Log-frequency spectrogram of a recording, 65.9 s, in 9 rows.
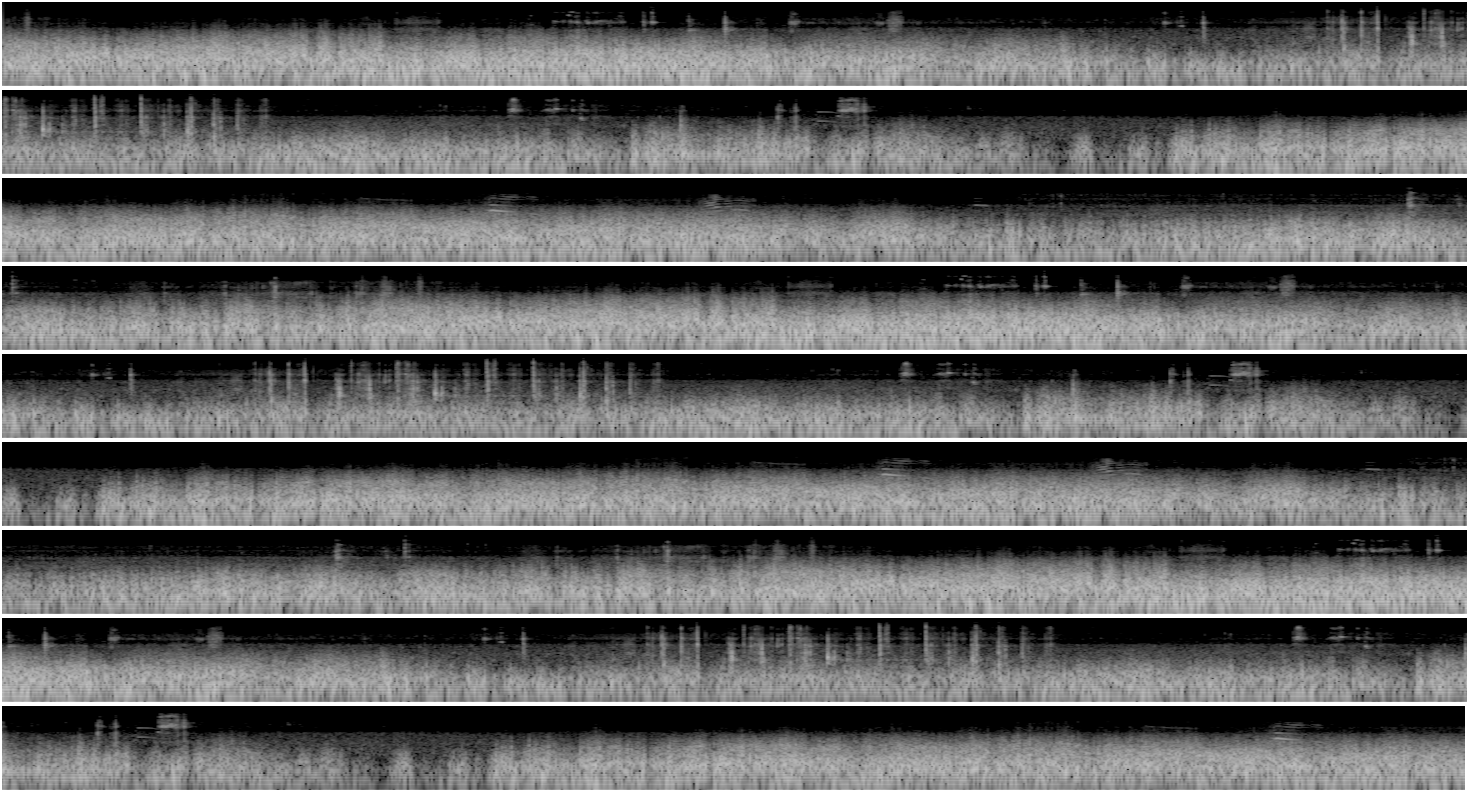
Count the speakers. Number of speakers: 0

